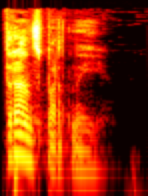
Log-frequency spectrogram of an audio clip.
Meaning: transportation, transport, shipping
- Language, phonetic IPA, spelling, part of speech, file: Russian, [ˈtranspərtnɨj], транспортный, adjective, Ru-транспортный.ogg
